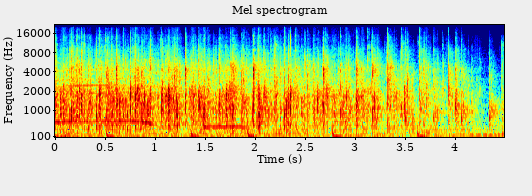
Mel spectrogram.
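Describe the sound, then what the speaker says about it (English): An audience at an outdoor customer appreciation garden party applauds in a steady wash of clapping that fades slightly toward the end, with faint speech under it. "Let's give them all a round of applause if you don't mind."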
